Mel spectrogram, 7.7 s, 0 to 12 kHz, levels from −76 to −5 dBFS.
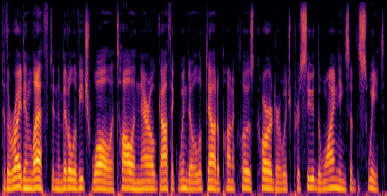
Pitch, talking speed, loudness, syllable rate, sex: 135 Hz, 230 wpm, -19 LUFS, 5.5 syllables/s, male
